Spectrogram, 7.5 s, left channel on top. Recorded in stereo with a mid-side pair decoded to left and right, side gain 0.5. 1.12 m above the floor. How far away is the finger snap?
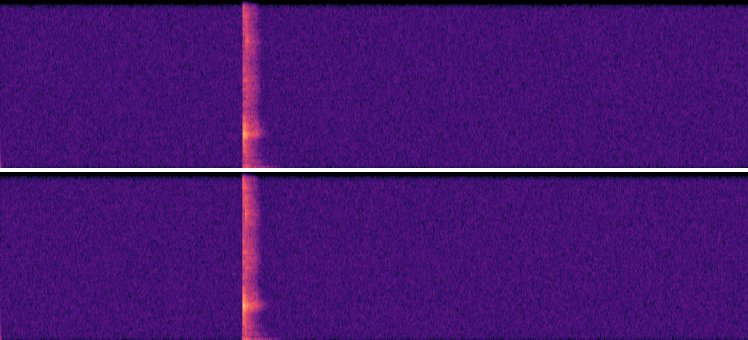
About 1.0 m.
